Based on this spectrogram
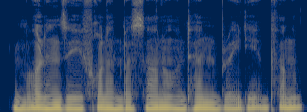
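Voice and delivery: usual speaking voice

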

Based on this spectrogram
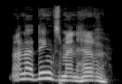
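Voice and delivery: high, emphatic reply in character; said aloud. A narrator's reading. Hungry prisoner answering his guard, pointedly speaking up. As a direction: speak up pointedly, pitched well above narration. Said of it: "fügte er laut hinzu".

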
